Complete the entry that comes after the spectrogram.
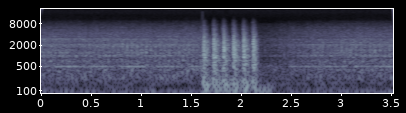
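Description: Apache attack helicopter cannon fire on enemy troops in a combat video game: one rapid burst of about six sharp shots over steady rotor and engine rumble.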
